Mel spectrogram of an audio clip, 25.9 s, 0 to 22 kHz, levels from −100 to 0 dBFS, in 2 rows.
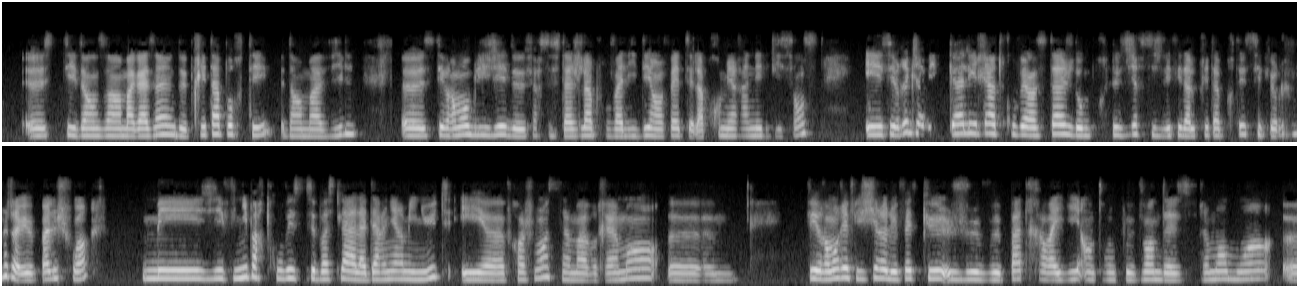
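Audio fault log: No faults found; the speech passed through a WebRTC call path, and its top end stops at 8 kHz, which fits an Opus stream at around 64 kbps.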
